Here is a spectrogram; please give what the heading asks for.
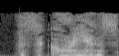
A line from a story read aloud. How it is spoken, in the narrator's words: Mara whispered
